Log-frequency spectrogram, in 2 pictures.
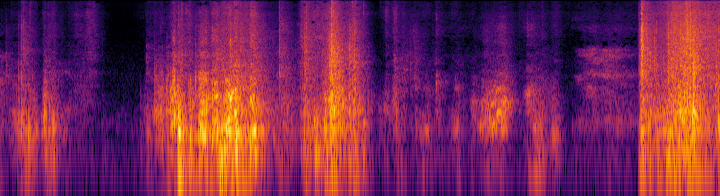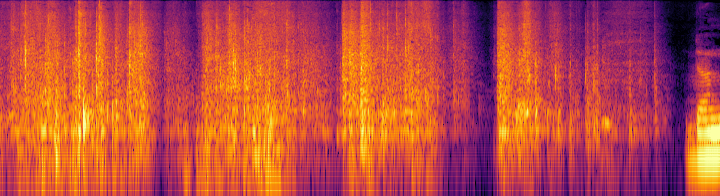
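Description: Crumpled packing paper rustling and crinkling in a cardboard box as hands dig through it: short uneven bursts at first, then a long unbroken stretch of rustling in the second half.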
